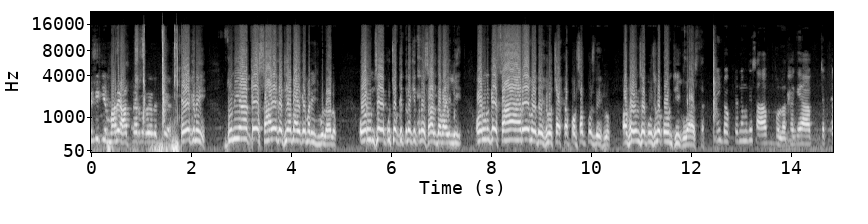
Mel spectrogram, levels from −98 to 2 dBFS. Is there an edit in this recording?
yes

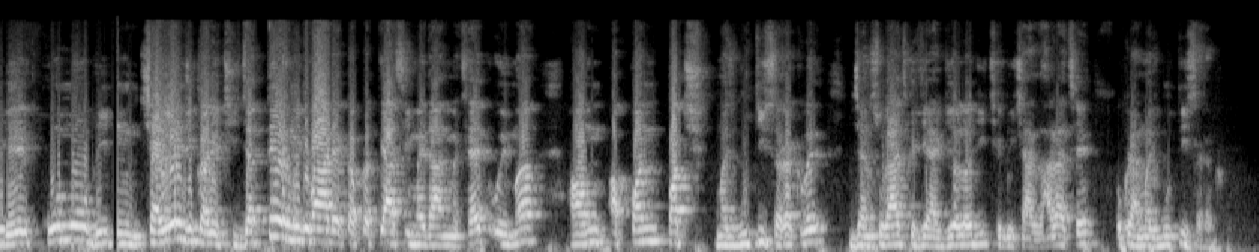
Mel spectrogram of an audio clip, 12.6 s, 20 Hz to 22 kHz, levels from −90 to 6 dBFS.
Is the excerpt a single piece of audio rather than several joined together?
no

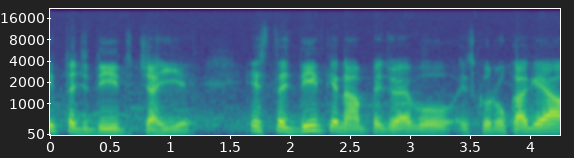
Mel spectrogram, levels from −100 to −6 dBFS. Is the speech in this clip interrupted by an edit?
no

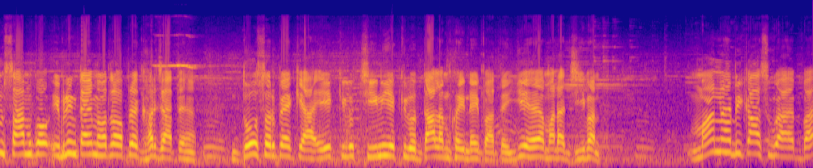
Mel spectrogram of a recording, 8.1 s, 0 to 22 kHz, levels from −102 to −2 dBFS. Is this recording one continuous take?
yes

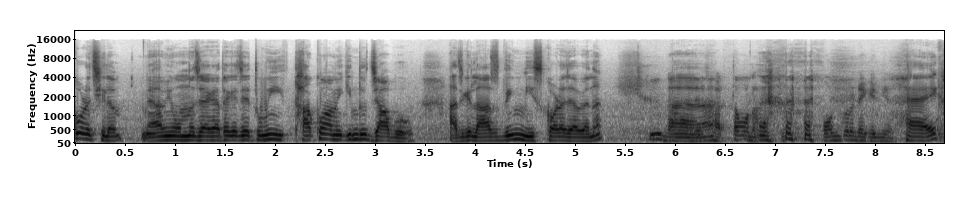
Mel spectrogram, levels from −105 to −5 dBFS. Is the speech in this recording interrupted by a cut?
no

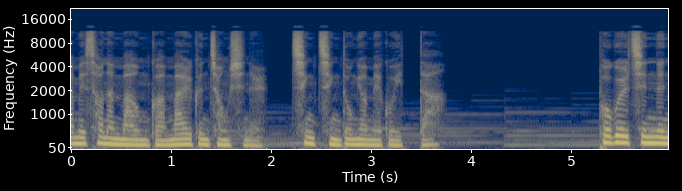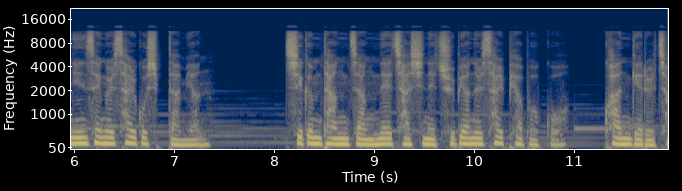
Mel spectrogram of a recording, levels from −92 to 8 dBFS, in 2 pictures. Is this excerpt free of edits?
yes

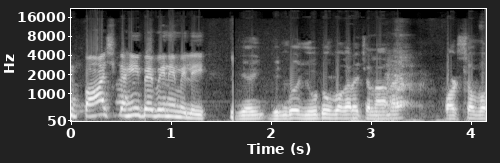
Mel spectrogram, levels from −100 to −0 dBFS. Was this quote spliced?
yes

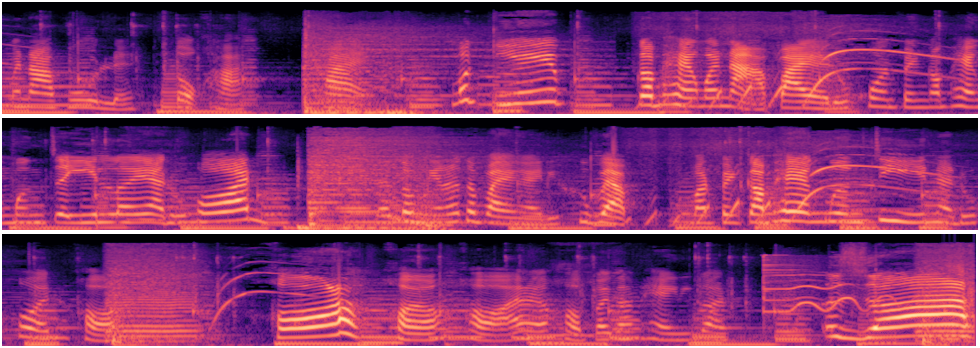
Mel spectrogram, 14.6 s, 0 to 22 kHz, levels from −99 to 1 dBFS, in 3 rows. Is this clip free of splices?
no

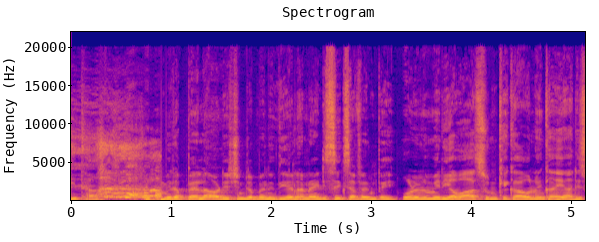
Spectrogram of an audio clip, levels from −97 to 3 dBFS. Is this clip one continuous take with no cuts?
no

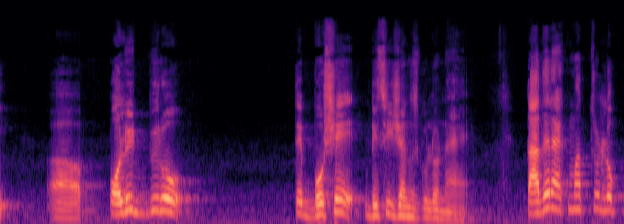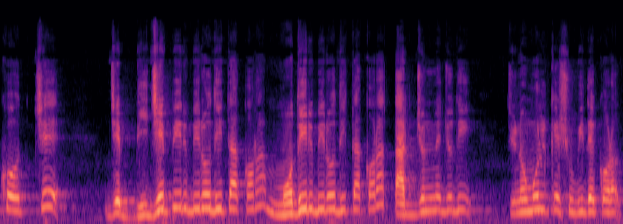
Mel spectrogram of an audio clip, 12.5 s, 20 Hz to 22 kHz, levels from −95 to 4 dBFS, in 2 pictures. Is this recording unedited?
yes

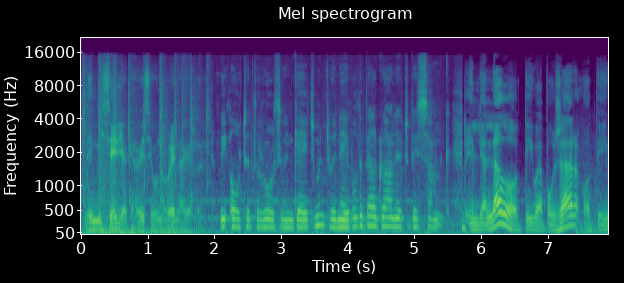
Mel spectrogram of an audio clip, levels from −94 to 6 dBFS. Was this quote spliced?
yes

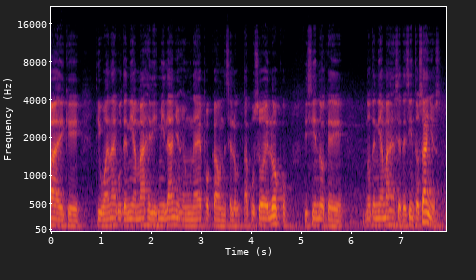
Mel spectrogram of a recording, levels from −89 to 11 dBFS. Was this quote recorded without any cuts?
yes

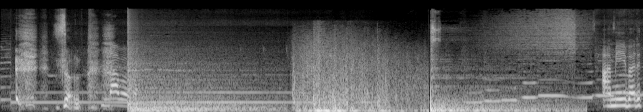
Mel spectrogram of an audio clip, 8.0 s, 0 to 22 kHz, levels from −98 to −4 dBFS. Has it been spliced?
yes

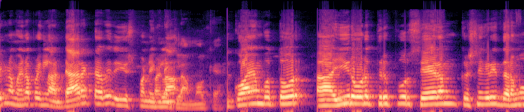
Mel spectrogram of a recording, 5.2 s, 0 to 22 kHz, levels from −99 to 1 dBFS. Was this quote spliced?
yes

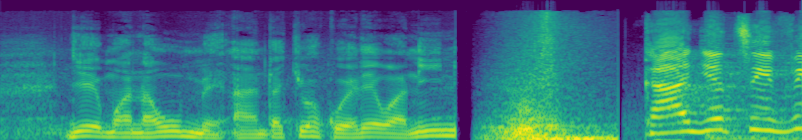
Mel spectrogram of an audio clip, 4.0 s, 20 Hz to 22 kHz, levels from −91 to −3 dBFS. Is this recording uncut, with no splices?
no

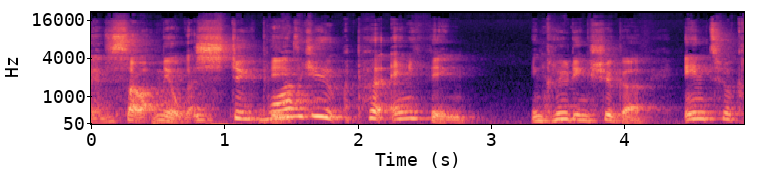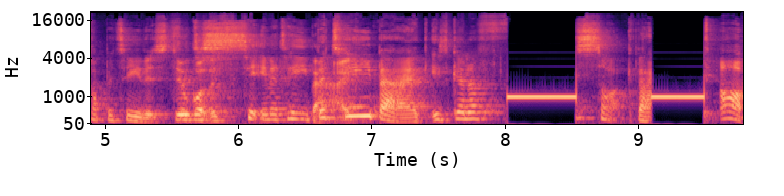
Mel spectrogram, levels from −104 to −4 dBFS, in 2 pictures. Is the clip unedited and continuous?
yes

